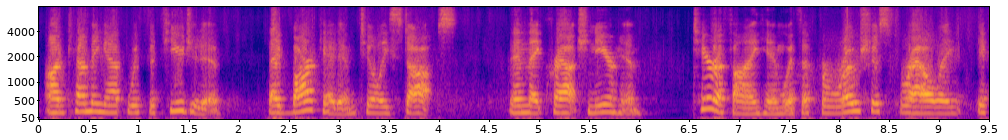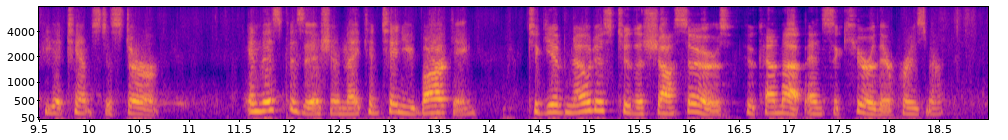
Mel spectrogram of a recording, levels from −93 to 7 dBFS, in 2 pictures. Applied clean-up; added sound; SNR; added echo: neural separator model SepFormer DNS4.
